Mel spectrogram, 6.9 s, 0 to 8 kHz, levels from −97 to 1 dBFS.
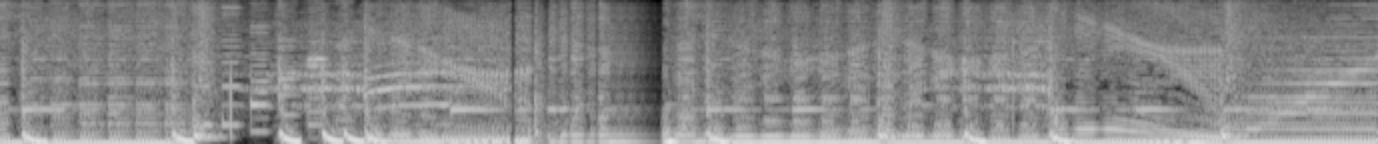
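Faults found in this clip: Loud pop, 1.16–1.18 s: single sharp transient, roughly 10 dB above the program. Likely a voltage step from connector, switch or driver glitch, shaped by downstream circuitry. Program continues underneath.

Repeated packet loss (robotic sound), 2.56–3.01 s: choppy sound from a string of short gaps, longest 50 ms. Each gap is patched by extending the last sound, so about a third of the span is concealed rather than received.

Long network dropout, 3.07–3.33 s: about 240 ms of audio is lost, likely from a network stall. The gap is bridged by a fading continuation of the preceding sound with no full silence, and it resumes without the missing part.

Loud pop, 5.07–5.31 s: two pops in quick succession, peaking roughly 10 dB above the program. Likely a plug, switch or static discharge event. Audio carries on beneath. The G.722 call path limits the band to 8 kHz throughout.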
